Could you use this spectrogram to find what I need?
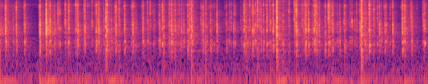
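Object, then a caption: Mechanical keyboard with metal case and plastic keycaps. Fingertips type steadily on a backlit KONO kira mechanical keyboard with Halo Clear switches, a metal case and plastic keycaps. Rapid keystrokes land as short, crisp clacks, each with a low thock underneath and a bright, snappy top that dies away almost instantly.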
